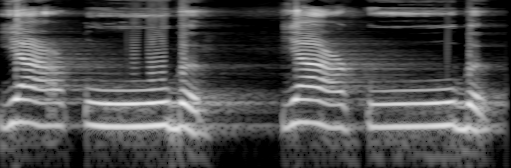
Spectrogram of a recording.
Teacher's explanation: جب ہم نے اس با پہ وقف کرنا ہے نا تو ہم اس کو ہلا کے پڑھیں گے، قلقلہ کر کے پڑھیں گے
